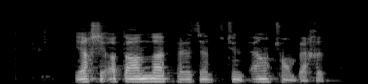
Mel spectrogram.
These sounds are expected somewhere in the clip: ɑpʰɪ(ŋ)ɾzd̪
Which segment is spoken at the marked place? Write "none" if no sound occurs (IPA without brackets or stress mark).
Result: none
